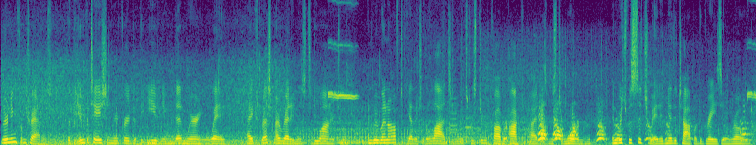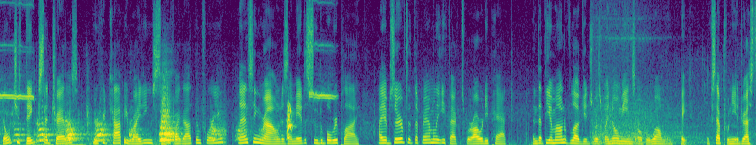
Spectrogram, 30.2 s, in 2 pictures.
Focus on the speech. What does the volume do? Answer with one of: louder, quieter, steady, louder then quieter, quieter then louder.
steady.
